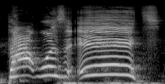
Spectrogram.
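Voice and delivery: real thrilled outburst; excited shout. Real, not acted. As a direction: burst out high and long. Excited recognition of the quote.

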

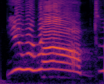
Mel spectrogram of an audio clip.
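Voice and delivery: put-on high, whiny child voice; little kid voice. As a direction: talk like an upset little fan. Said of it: "I was a little [name]".

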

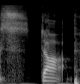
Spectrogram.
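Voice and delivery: emphatic mock command; imitated all-caps text. Friend texting back in annoyance, imitated emphatic all-caps. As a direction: read a text as if in capitals. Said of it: "in all capital letters".

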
